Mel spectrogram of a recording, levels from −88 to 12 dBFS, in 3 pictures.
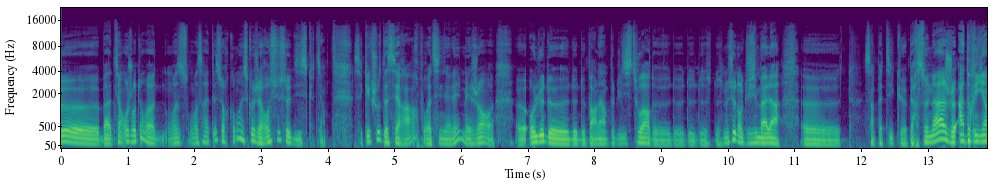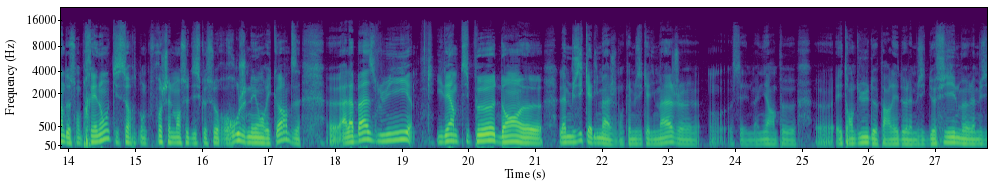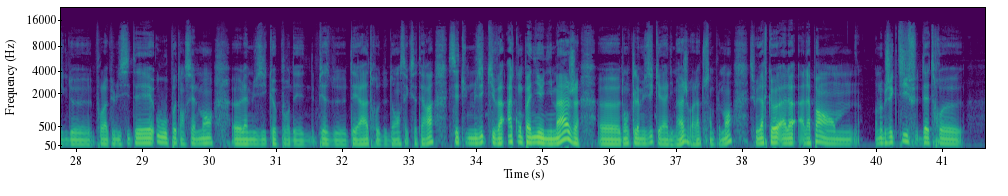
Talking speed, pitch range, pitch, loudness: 215 wpm, 90-115 Hz, 100 Hz, -17 LUFS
